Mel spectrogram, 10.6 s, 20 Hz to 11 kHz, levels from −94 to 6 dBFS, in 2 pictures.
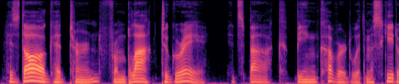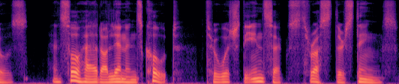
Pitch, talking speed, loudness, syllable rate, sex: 110 Hz, 145 wpm, -22 LUFS, 3.5 syllables/s, male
